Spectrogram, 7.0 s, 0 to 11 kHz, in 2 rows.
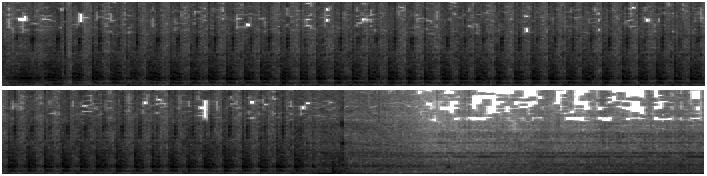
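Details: Totaled VW R32 VR6 with a smashed oil filter housing, being started on starting fluid with the MAP sensor reconnected: steady, fast cranking at roughly 3.5 beats per second that never catches; cranks but won't start.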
